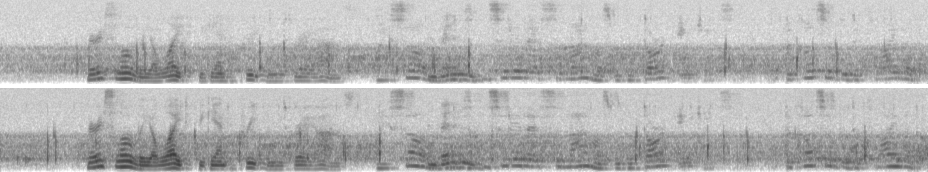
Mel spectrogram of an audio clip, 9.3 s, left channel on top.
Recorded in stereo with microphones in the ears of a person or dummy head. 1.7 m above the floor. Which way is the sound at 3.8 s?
20° right (ahead or behind).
